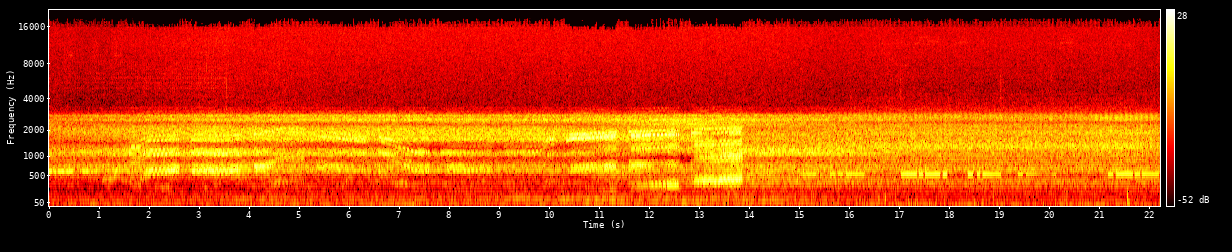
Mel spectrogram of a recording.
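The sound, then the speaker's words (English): Evenly timed, machine-sent Morse code beeps in a steady high tone, keyed with precise regularity through a wash of radio static and warbling interference. “Like that's machine-driven code. It's too perfect.”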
